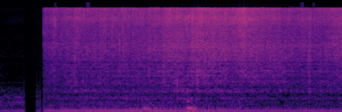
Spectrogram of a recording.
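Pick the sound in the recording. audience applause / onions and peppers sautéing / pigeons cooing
onions and peppers sautéing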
